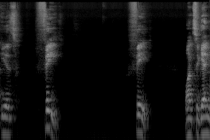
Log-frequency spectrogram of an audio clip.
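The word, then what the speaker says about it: φι: Epsilon next letter is Fe Fe once again you might be used to hearing it as fi but it's Fe the next letter is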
